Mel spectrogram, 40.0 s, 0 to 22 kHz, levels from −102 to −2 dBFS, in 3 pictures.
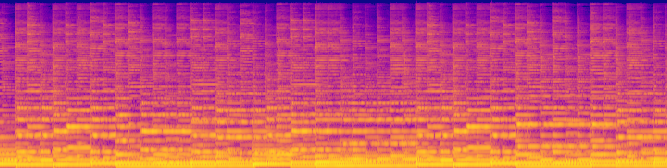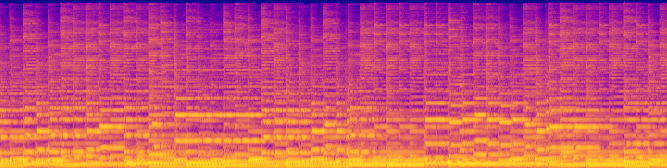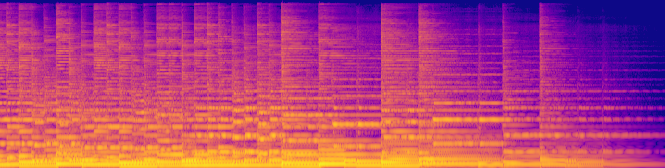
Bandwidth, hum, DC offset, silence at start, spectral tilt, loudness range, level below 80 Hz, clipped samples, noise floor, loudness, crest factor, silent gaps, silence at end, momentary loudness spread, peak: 19.5 kHz; none; under 0.1%; 0 s; -7 dB/octave; 2 LU; -20 dBFS; under 0.1%; -45 dBFS; -12 LUFS; 12 dB; none; 0.8 s; 3 LU; 0 dBFS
